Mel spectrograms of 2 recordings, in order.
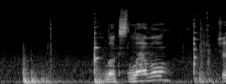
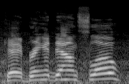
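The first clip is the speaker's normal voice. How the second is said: raised voice, higher pitch; calling out; 6 semitones higher than usual. Real, not acted. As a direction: call the directions across the site. Foreman guiding a lift.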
